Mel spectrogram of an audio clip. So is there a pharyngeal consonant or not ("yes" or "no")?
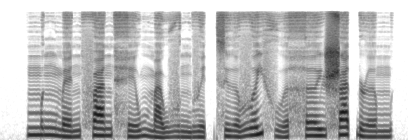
no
